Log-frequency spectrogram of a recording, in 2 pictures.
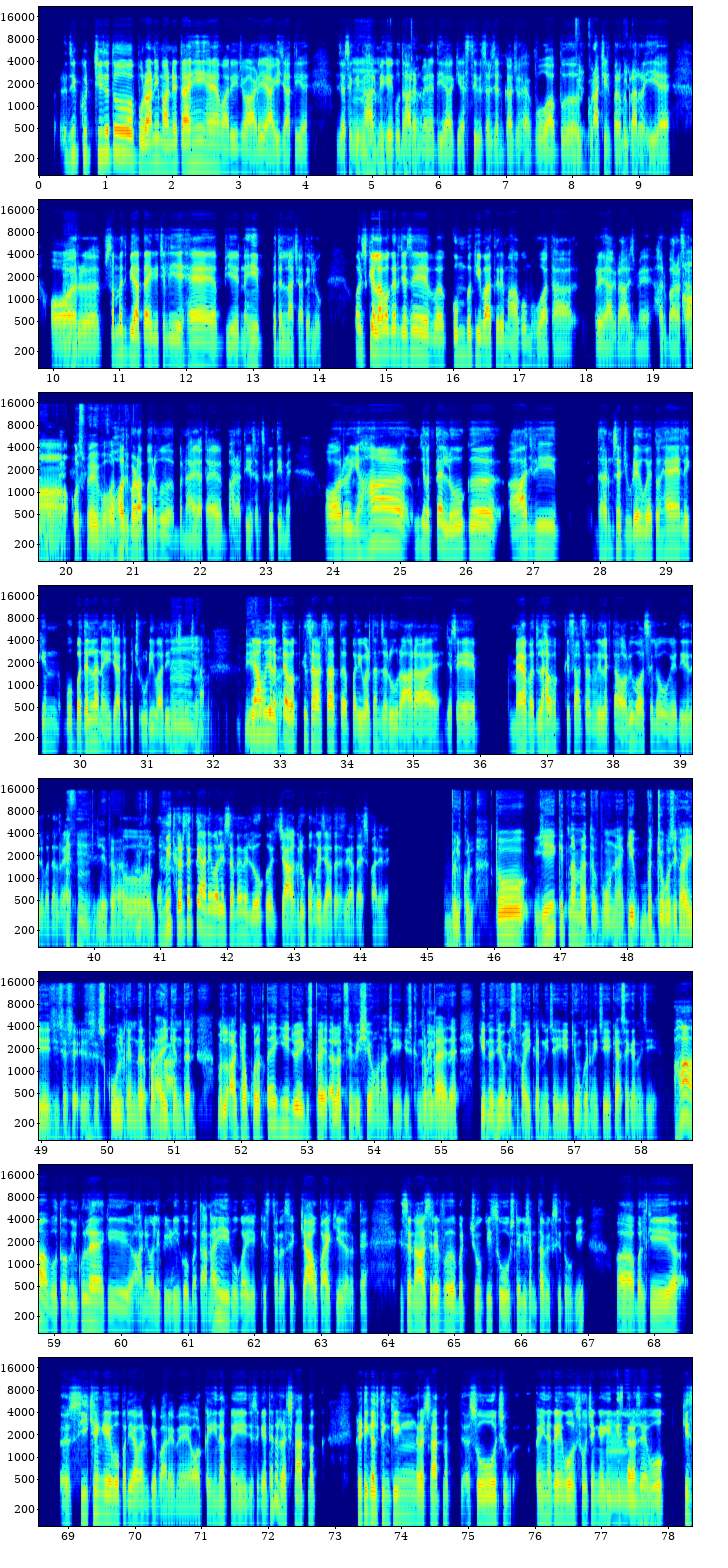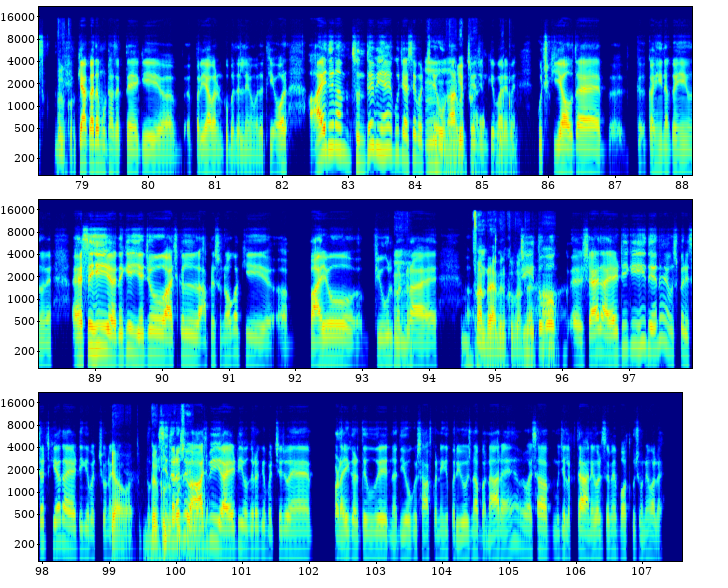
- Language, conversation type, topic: Hindi, podcast, गंगा जैसी नदियों की सफाई के लिए सबसे जरूरी क्या है?
- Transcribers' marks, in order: laughing while speaking: "मैं बदला"; chuckle; other background noise; in English: "क्रिटिकल थिंकिंग"; in English: "बायोफ्यूल"; tapping; in English: "रिसर्च"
